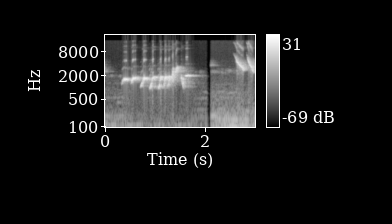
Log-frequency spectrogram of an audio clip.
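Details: White-rumped shama, agitated and answering a rival fighter bird, pouring out its learned repertoire: a run of rising whistled notes stepping upward, then a brief pause and a burst of high, harsh sweeping notes.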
